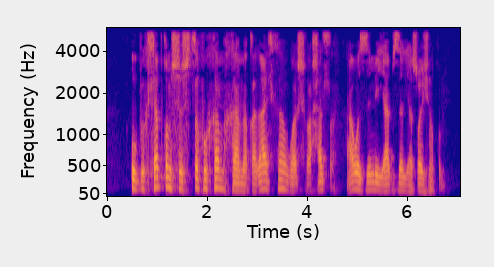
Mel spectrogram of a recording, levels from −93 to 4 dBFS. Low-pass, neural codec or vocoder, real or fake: 5.4 kHz; vocoder, 22.05 kHz, 80 mel bands, Vocos; fake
